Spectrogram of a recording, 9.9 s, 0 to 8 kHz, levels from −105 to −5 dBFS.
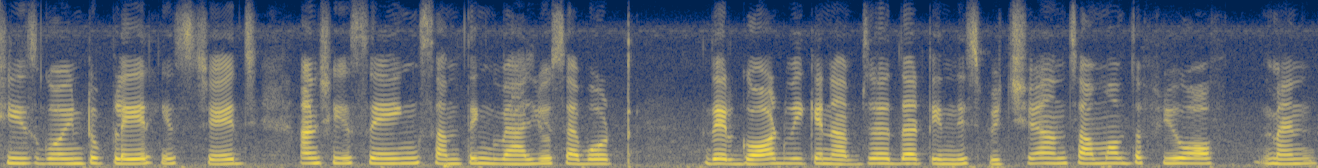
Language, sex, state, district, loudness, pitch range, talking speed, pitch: English, female, Chandigarh, Chandigarh, -17 LUFS, 220-245 Hz, 180 wpm, 235 Hz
